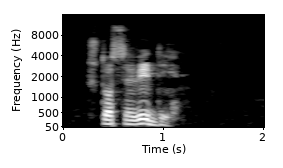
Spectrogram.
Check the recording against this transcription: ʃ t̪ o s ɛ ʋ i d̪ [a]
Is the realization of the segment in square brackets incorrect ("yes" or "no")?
yes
